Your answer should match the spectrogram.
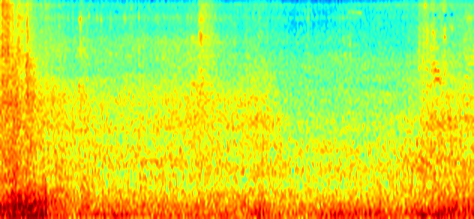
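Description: Outdoor roadside ambience: a steady rumble of road traffic and wind, opening with a brief loud rush of noise.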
